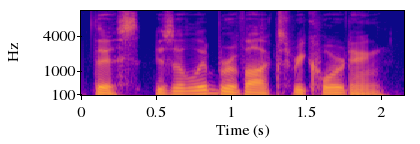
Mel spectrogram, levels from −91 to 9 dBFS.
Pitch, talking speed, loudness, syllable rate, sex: 100 Hz, 140 wpm, -19 LUFS, 5.1 syllables/s, male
